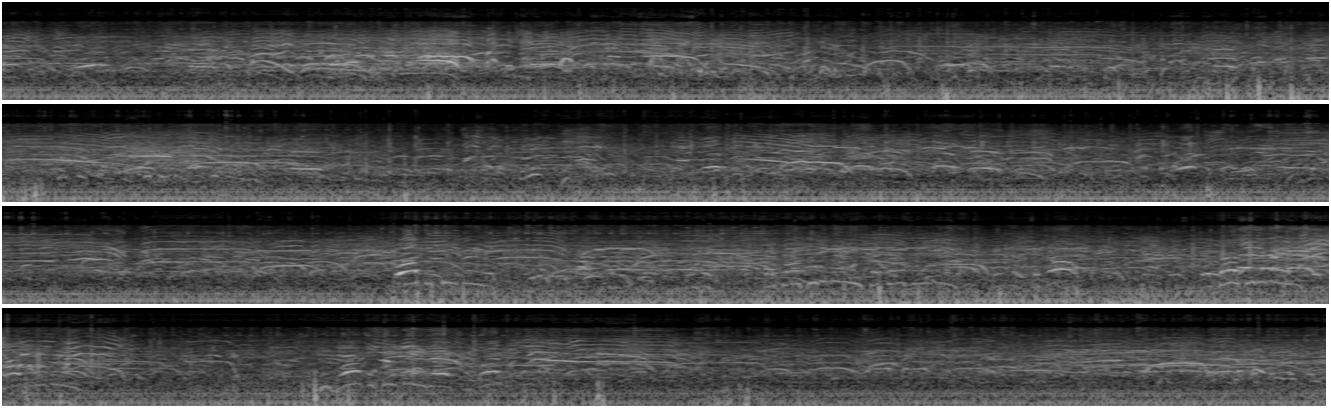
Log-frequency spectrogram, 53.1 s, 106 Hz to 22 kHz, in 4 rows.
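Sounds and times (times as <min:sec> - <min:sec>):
crowd shouting and cheering: 0:00.0 - 0:53.0.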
